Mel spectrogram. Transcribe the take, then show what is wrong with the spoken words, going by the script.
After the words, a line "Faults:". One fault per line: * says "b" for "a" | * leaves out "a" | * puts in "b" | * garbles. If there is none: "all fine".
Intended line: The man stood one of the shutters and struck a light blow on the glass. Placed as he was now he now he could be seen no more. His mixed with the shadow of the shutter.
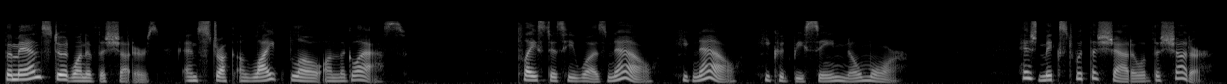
The man stood one of the shutters and struck a light blow on the glass. Placed as he was now he now he could be seen no more. His mixed with the shadow of the shutter.
Faults:
all fine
